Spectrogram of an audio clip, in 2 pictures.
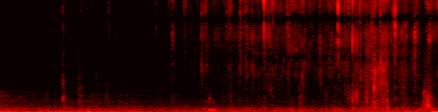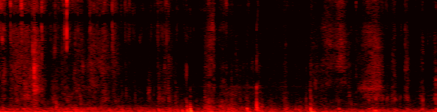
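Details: Guinea pigs munching fresh herbs; soft irregular crunching and nibbling clicks scattered through the clip, with a few louder crisp bites, quiet indoors.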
